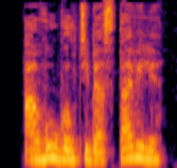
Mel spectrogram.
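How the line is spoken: Plain. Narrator (Russian): спросил Хома

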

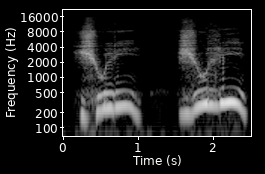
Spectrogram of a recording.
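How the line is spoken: Horrified whisper. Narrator (Russian): прошептала я в ужасе

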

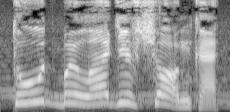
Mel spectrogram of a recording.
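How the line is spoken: Fat man shouting. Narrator (Russian): кричал толстяк

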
